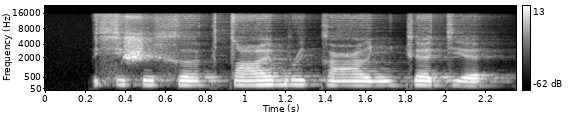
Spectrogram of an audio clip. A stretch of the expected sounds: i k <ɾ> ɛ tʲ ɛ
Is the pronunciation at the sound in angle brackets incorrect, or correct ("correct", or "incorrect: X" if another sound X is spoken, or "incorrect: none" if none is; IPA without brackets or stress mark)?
correct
